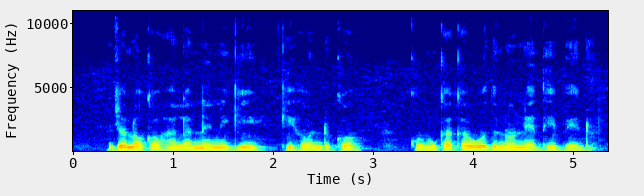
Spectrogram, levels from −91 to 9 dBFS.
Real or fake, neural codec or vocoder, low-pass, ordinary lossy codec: real; none; none; none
